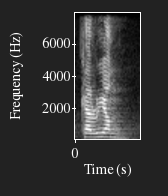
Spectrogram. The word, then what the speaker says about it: Carrion: How do I say your surname? – Carrion. – Okay. – Spanish name.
